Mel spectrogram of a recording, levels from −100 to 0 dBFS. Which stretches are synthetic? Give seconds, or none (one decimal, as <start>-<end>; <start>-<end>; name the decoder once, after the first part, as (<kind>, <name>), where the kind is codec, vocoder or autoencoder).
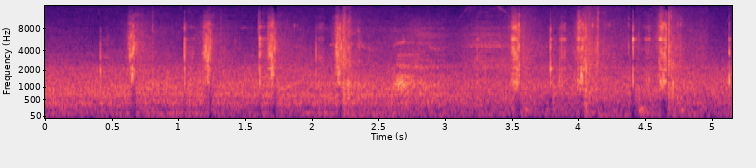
1.9-3.0 (vocoder, BigVGAN v2)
